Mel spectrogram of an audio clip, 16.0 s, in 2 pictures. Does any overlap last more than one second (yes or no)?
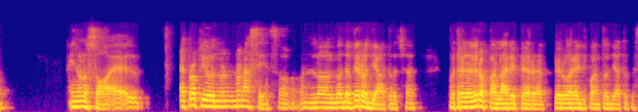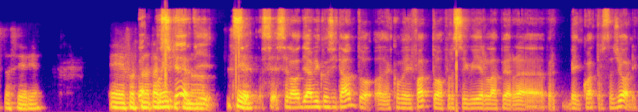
yes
